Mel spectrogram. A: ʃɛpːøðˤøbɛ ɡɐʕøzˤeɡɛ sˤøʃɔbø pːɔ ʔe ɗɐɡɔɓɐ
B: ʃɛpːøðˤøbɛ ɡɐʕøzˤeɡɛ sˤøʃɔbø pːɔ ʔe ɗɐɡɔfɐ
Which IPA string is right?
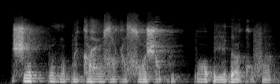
B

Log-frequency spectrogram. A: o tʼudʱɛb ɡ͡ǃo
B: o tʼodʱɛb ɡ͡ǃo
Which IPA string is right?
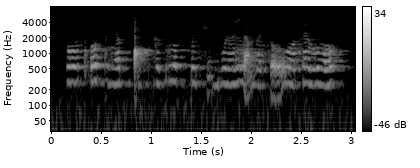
B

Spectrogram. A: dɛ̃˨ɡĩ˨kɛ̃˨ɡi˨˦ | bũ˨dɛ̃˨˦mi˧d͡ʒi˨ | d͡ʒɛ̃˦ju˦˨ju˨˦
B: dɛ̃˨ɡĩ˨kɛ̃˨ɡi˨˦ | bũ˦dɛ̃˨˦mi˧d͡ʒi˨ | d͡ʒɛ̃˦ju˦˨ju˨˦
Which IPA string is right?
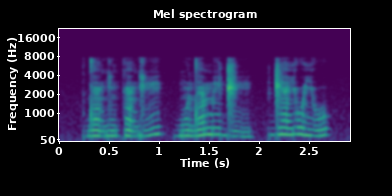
A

